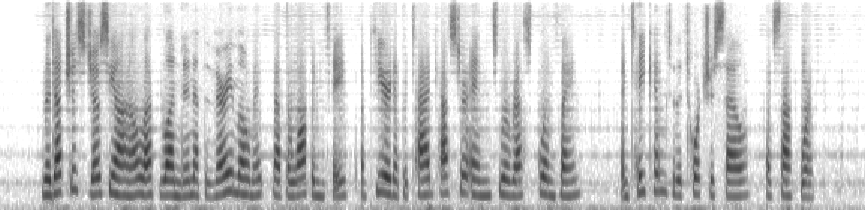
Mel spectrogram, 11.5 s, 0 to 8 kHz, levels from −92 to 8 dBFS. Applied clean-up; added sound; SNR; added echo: neural separator model SepFormer DNS4.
